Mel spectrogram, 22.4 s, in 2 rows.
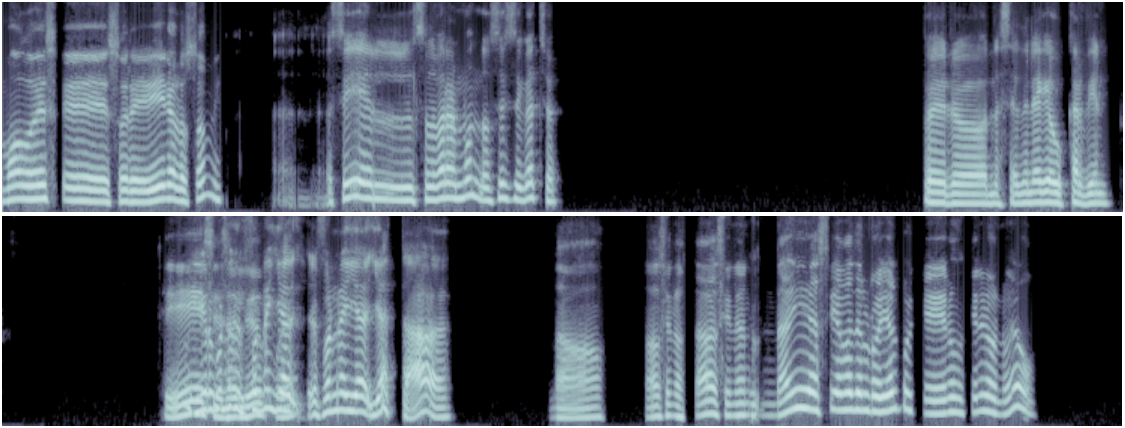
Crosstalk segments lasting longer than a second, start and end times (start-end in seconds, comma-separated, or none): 13.0-14.2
